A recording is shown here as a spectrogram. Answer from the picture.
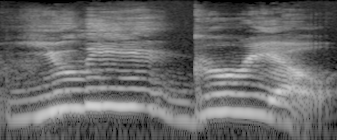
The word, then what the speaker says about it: Yuli Gurriel: Number four, Yuli Gurriel.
